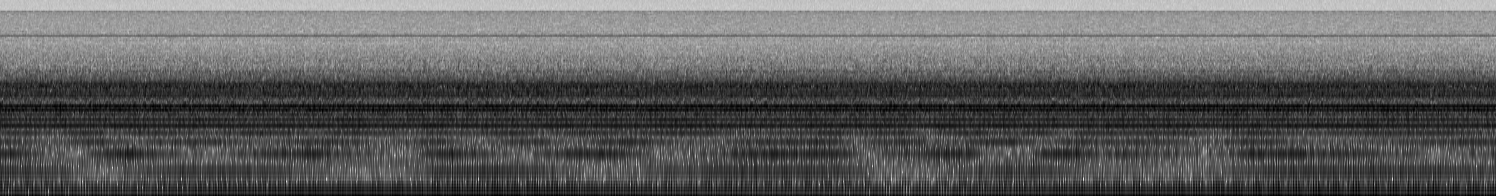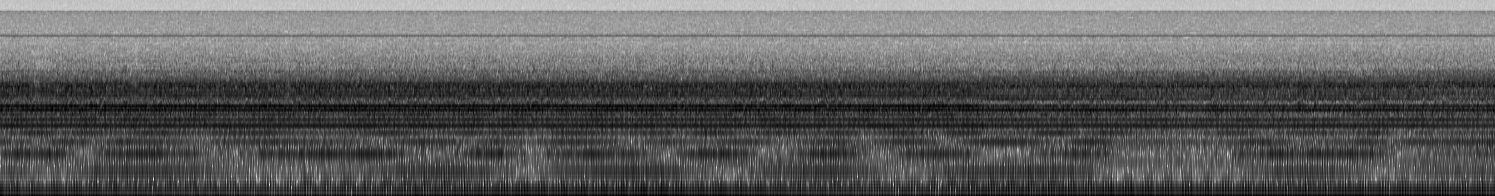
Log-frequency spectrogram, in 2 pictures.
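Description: Near silence with a faint, steady electrical hum and buzz, wavering slightly every second or two.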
